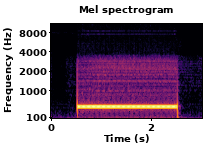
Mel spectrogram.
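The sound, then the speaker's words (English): A telephone dial tone: one steady, unbroken mid-pitched tone lasting about two seconds, starting and stopping abruptly, with nothing else around it, heard as a call is being placed. “All right, I'm dialing him up. Here we go.”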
